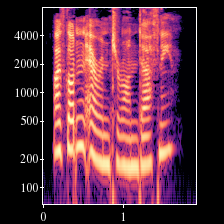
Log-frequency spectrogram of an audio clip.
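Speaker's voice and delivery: plain reading voice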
